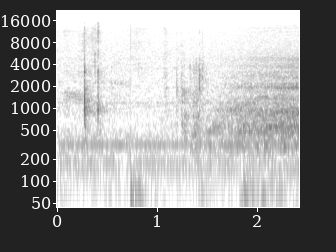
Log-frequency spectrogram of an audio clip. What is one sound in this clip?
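A button clicks on a coffee machine.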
